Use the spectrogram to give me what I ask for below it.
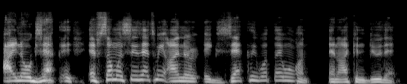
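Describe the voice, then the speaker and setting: Animated man explaining with emphasis. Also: fairly high pitch, fast talker, no echo, studio quality. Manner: animated, emphatic, acts out imagined dialogue. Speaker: guest, rapper and music theory educator. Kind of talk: casual podcast interview.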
